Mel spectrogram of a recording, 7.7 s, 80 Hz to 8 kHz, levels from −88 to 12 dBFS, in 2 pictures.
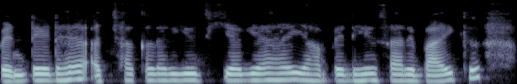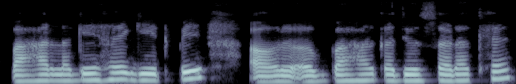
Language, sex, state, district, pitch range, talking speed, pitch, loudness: Hindi, female, Bihar, Purnia, 165-180 Hz, 195 wpm, 175 Hz, -18 LUFS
